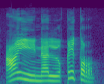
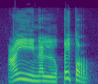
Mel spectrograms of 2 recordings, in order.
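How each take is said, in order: No difference in how they are said.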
